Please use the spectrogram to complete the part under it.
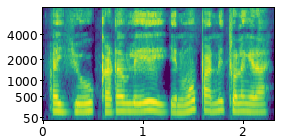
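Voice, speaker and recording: A man's voice: on the high side, level tone, moderate pace, darkish tone, no echo, muffled recording, lightly acted. A man voicing a young man in a cartoon who worries a lot and grumbles at his friend in exasperated banter. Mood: grumbling, fretful. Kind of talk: cartoon voice acting.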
